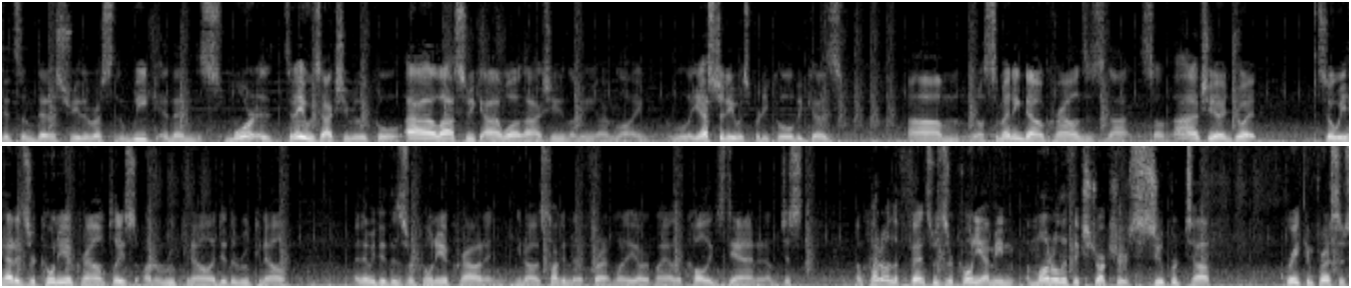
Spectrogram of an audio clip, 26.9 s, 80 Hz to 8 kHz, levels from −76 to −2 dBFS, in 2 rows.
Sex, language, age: male, English, 30-49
